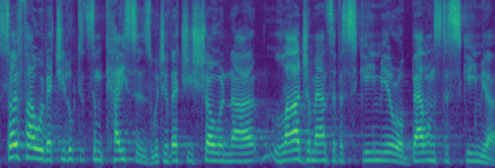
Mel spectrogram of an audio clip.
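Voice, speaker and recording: In an Australian accent, a man talks at a fairly quick pace with hardly any pauses. His pitch is fairly high with ordinary variation, and there is noticeable background noise. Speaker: cardiologist. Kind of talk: conference talk.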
